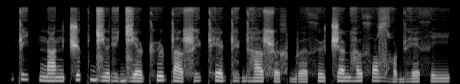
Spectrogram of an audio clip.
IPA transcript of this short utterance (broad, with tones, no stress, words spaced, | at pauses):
ʈi̤˦˨kŋa˨ŋt͡ʃɵ˦k d͡ʑɨ˨ɾe̤˨d͡ʑe˨ʊ̯ ʈʰʉ˦ʈa˨ʂi̤˦ʈʰe˦ ʈe̤˦ɖʱa˦ʂɵ˨xbɵ˨ə̯ θʉ˦t͡ʃɐ˦ ɳa̤˦ʊ̯θɵ˦zˤe̤˨ʊ̯ɖʱe˦˨ θi˦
